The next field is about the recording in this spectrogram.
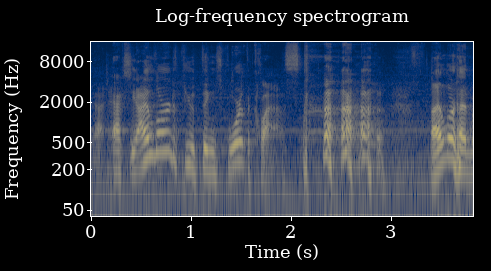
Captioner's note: laughs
